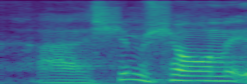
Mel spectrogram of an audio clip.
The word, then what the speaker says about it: Shimshon: Shimshon is the pronunciation in Hebrew for Samson.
